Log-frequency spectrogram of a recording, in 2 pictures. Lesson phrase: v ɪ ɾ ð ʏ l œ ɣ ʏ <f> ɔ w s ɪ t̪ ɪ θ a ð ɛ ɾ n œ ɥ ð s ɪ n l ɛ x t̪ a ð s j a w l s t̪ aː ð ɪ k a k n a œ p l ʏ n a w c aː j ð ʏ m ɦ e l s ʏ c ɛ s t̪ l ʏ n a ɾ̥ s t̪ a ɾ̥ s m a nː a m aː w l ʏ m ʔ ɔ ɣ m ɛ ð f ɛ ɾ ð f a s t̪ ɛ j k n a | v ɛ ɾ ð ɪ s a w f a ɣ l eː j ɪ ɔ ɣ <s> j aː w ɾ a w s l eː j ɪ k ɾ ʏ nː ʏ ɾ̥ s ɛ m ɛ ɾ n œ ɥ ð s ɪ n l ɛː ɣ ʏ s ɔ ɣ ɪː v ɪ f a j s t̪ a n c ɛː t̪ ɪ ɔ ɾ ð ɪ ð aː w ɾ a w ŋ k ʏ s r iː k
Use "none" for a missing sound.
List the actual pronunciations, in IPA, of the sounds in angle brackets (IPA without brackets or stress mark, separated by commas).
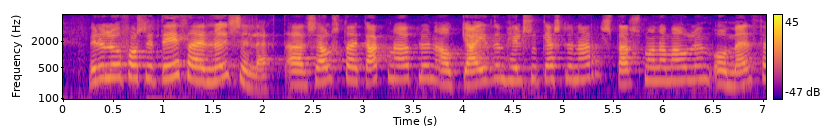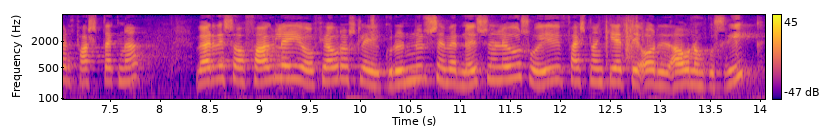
f, f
